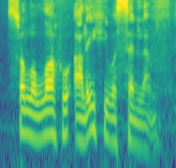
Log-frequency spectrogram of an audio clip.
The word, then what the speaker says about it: সাল্লাল্লাহু আলাইহি ওয়াসাল্লাম: উচ্চারণটা বলে দিতেন সাল্লাল্লাহু আলাইহি ওয়াসাল্লাম এখানে আকার হবে যদি আমরা বাংলায় উচ্চারণ করি সেক্ষেত্রে লামের পরে ল এর পরে আকার হবে হ্যা অবশ্যই অন্য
